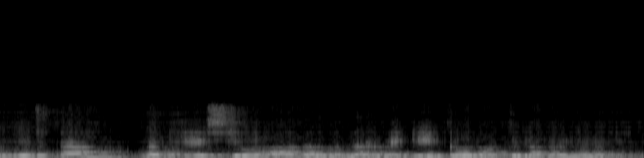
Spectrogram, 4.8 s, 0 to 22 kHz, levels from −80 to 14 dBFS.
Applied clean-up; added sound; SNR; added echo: neural separator model SepFormer DNS4.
